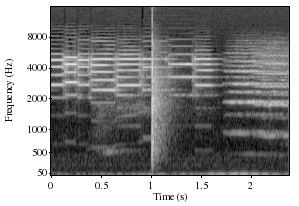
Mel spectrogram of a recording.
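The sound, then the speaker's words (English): A phone ringtone plays a movie theme: a bright, tonal melody with sustained electronic notes, briefly interrupted by a sharp click or tap before the tune continues at moderate volume. “You can buy an app where you can pick your ringtone?”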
